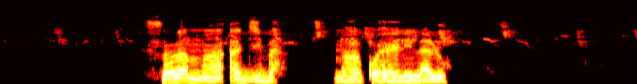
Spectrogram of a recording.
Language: Bakoko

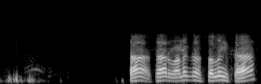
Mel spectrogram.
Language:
Tamil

